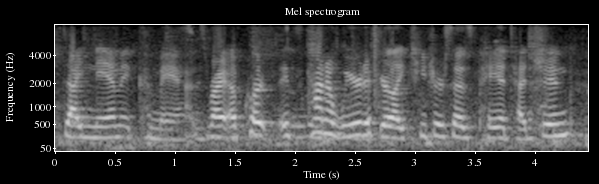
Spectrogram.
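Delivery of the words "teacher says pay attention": ordinary talk, nothing marked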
